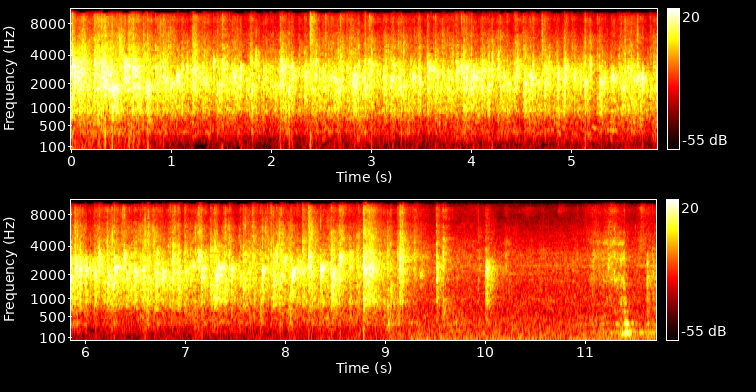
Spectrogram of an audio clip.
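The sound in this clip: Audience applause welcoming a speaker at an event in Brisbane, dense and steady clapping that fades away toward the end.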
